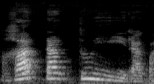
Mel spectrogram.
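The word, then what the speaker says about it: Ratatouille: 불어 발음으로는 라따뚜이라고 하는데요.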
